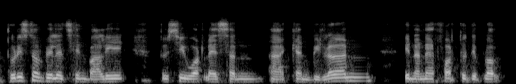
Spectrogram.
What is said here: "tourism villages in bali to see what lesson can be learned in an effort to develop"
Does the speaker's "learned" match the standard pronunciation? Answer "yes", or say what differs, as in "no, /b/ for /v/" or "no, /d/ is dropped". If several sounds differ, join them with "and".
no, /d/ is dropped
